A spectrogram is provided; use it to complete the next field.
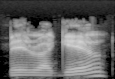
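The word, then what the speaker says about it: מרגל: Meragel, meragel, meragel is how you would pronunciate that. Three syllables long.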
